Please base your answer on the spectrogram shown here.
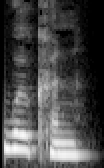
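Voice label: "woken", British English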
